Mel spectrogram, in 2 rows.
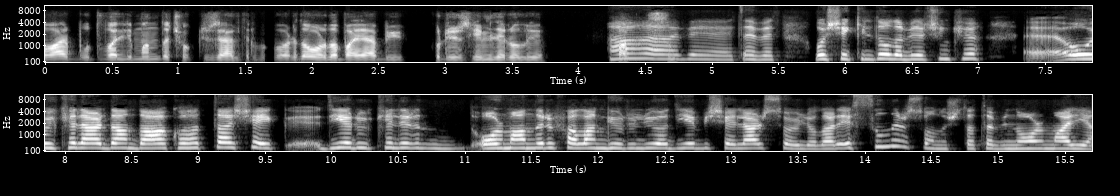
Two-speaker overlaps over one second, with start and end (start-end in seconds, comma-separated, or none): none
